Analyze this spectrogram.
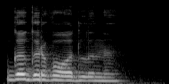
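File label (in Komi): "гӧгӧрвоӧдлыны", Komi, female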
